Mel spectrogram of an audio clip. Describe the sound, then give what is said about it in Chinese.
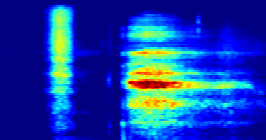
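Heavy breathing: a short, sharp inhale followed after a pause by a long, loud, rasping exhale that slowly tapers off. No one speaks. “喘息的这么厉害，那就先暂停吧。”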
